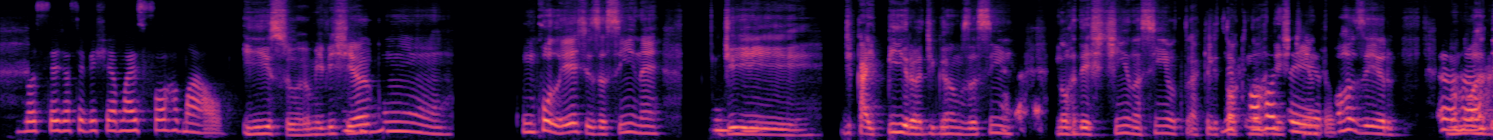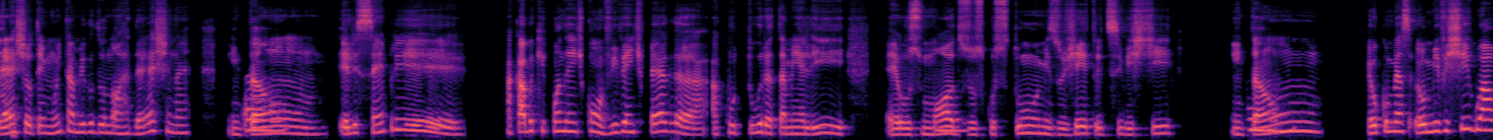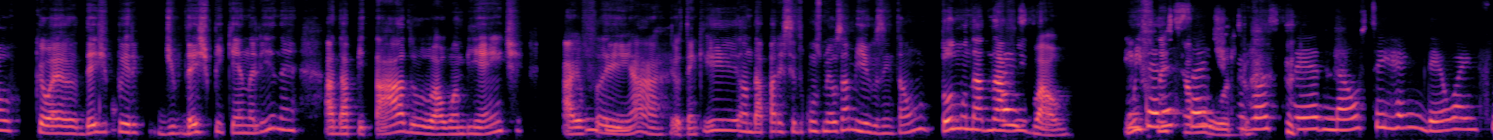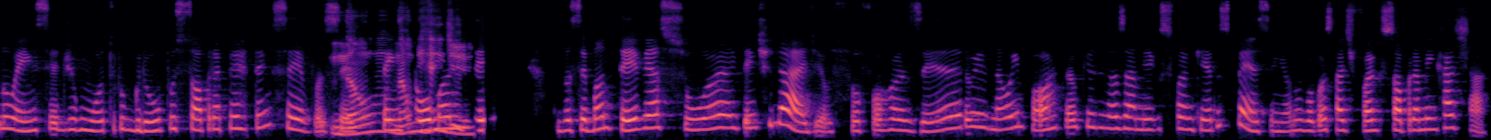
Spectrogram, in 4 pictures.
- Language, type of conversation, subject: Portuguese, podcast, Como sua família influenciou seu gosto musical?
- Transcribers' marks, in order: laugh; tapping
